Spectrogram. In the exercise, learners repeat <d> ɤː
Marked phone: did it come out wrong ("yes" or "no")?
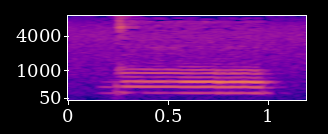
yes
